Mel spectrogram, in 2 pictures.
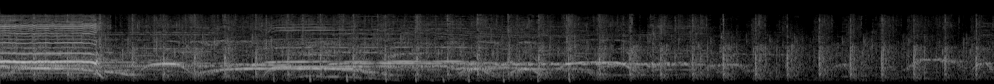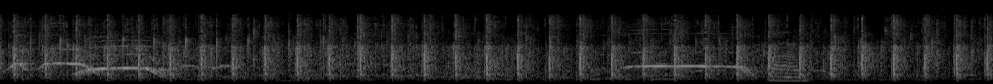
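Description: Sustained audience applause, dense clapping at first with cheers and whoops on top, then thinning into a steadier, rhythmic clap that continues to the end.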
